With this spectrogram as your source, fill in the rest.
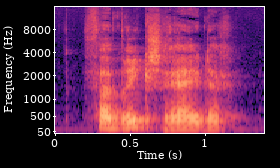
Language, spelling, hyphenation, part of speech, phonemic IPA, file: Dutch, fabrieksrijder, fa‧brieks‧rij‧der, noun, /faːˈbriksˌrɛi̯.dər/, Nl-fabrieksrijder.ogg
- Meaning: driver in a factory-backed team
